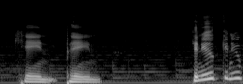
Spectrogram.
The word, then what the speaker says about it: Kane: me more pain because your name is synonymous not synonymous but you know rhyming with pain cane pain can you can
